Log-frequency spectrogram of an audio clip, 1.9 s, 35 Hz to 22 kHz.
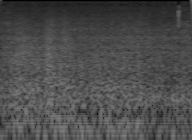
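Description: Wind rushing past the microphone while riding a Chetak 2024 electric scooter, a loud, constant low roaring buffet with no voices.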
